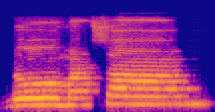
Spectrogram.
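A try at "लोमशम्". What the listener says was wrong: But don't, now you have you almost like you're stopping a little bit. So go right through it. Lomasham.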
